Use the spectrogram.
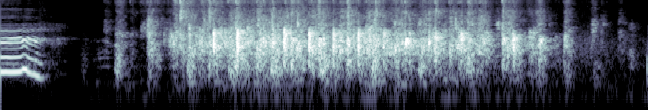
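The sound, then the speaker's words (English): A short voiced sound gives way to a slow clap that swells into dense, steady applause, a continuous crackle of many hands sustained for several seconds without any talking. “Got the slow clap.”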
